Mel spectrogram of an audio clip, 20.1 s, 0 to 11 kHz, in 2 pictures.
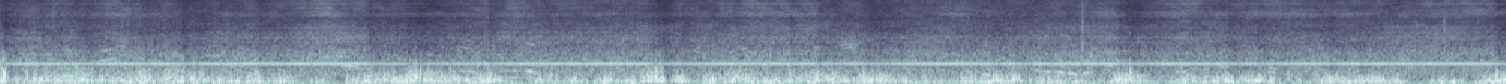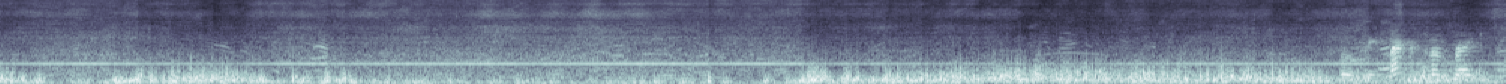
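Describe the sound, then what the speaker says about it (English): Military transport aircraft landing at an airshow, its Europrop TP400 turboprop engines in maximum reverse pitch with heavy braking. A loud, sustained roar with a steady whining tone surges and swells for twenty seconds, while a commentator talks over it. "Maximum braking being applied, and also maximum reverse pitch on the propellers for Europrop International TP400 engines"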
